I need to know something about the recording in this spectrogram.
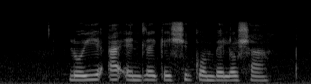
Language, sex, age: Tsonga, female, 22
